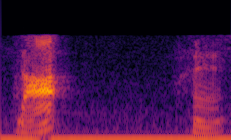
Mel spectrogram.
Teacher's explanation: 读成有这个鼻音的，前头带鼻音的达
